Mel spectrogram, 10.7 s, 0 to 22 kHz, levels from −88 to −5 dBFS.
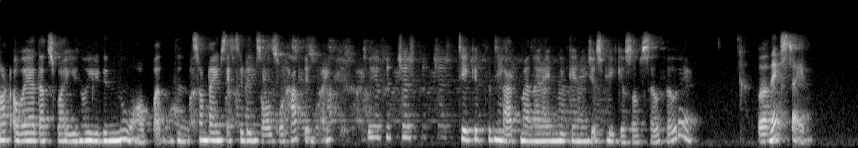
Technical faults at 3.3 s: feedback echo between two devices

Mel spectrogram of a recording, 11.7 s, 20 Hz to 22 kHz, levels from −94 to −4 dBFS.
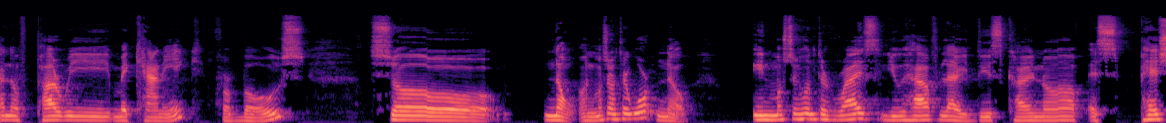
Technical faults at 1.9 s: none

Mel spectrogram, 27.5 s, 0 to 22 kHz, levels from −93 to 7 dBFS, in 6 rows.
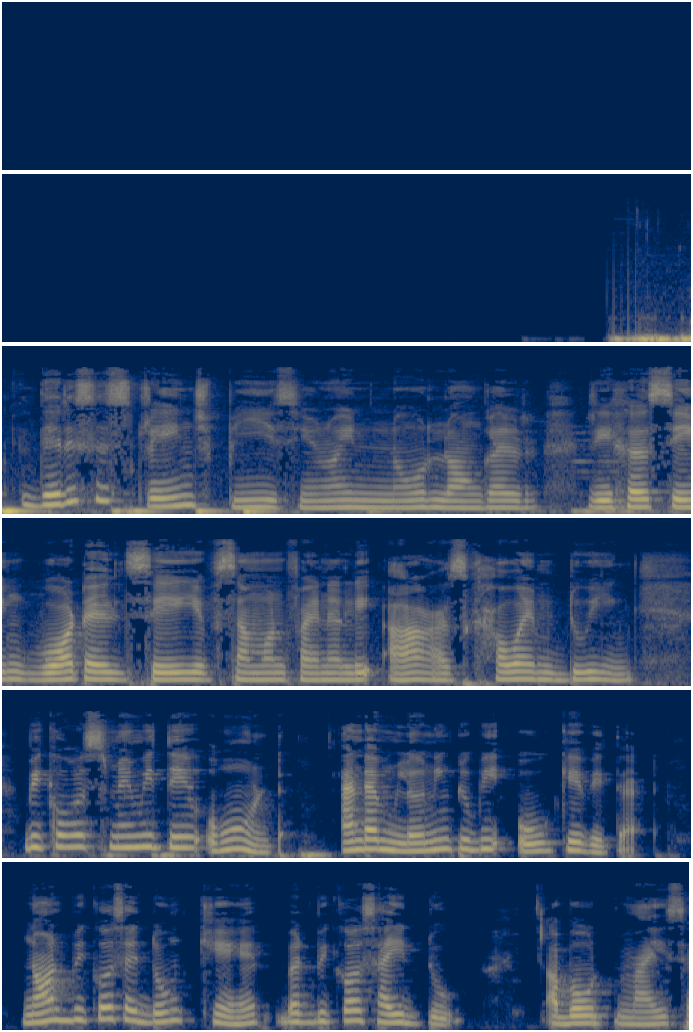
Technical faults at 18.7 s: none

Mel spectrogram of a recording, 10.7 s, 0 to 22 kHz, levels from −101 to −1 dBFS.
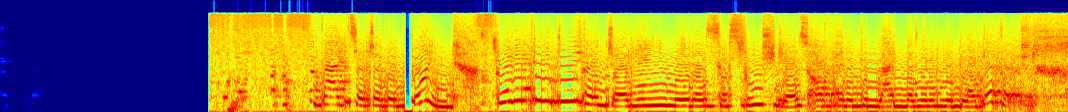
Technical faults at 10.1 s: float read as integer

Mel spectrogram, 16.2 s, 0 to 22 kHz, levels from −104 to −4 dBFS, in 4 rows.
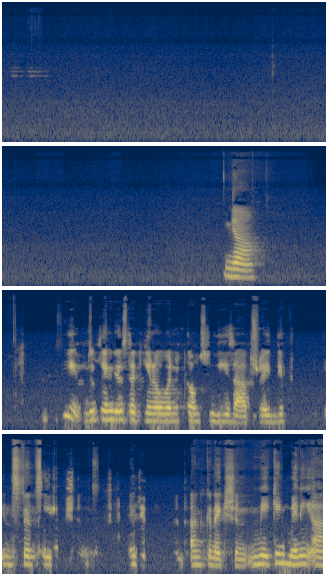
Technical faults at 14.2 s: speech suppressed in double talk

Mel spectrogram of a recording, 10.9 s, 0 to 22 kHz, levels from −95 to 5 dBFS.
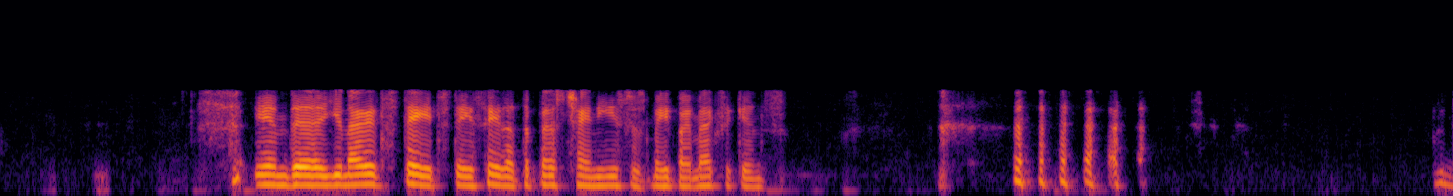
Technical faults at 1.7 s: iLBC codec

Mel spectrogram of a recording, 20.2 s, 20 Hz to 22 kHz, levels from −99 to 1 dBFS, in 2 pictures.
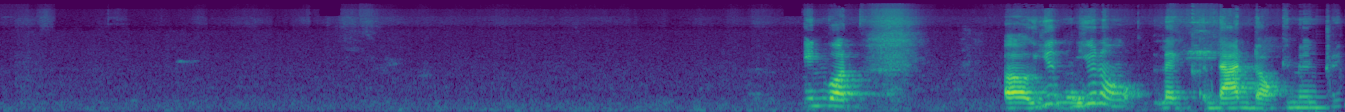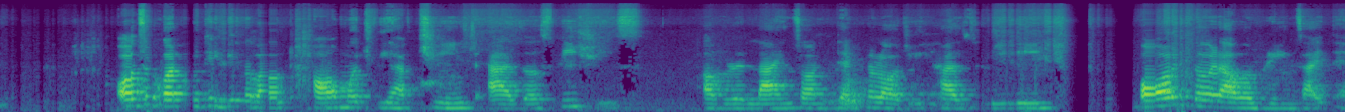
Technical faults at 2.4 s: none

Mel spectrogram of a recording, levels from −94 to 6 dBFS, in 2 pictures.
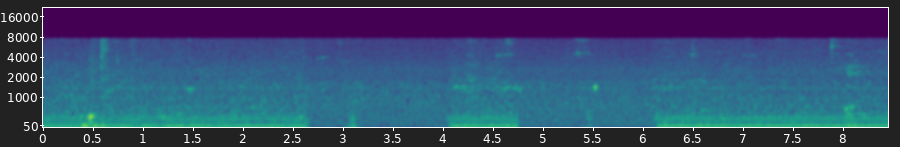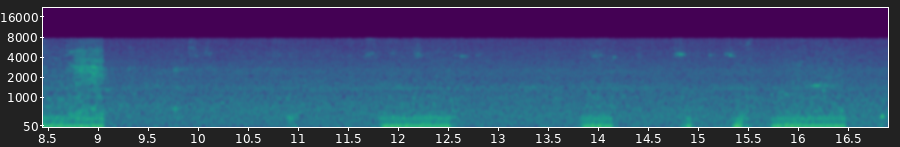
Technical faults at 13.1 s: none

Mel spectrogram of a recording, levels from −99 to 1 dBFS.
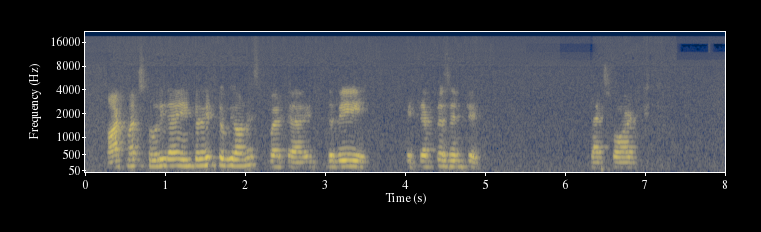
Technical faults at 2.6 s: none

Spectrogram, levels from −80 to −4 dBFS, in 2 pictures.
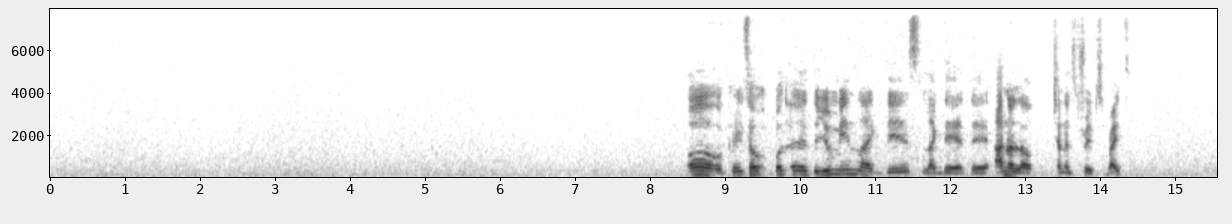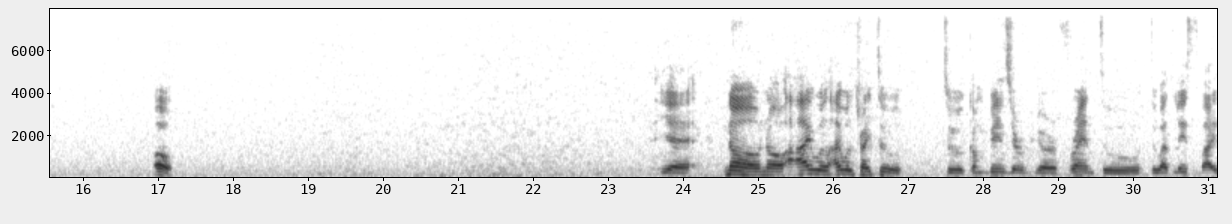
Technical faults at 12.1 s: noise suppressor artifacts; speech cut by the noise suppressor

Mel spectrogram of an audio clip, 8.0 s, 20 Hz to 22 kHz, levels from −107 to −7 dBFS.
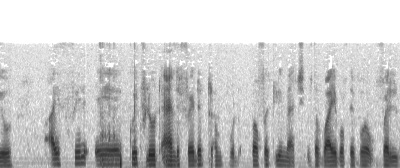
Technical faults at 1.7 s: low-delay AAC compression; AAC frame loss with muting

